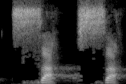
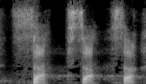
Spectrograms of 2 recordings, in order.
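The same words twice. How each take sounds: First: "ça" repeated with a hissed French S; French S sound. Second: "ça" begun with an unvoiced th; tongue between teeth. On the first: Teacher drilling sin after the contrast, French S in "ça". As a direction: say each "ça" with S, no lisp. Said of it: "comme le S A en français". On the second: Teacher drilling the confusable letter, interdental th in "ça". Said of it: "on met la langue entre les dents". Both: Shown as a demonstration.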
